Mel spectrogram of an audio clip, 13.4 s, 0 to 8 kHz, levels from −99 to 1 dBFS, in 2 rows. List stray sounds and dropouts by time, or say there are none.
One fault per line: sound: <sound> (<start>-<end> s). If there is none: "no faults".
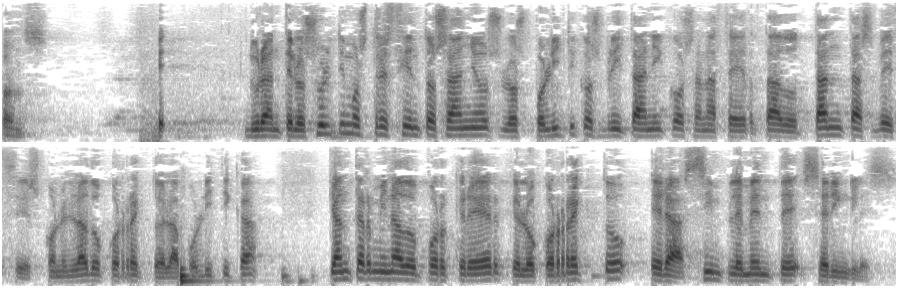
no faults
